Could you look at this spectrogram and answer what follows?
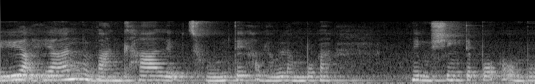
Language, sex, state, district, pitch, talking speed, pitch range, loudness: Mizo, female, Mizoram, Aizawl, 190 Hz, 200 wpm, 180-200 Hz, -16 LUFS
